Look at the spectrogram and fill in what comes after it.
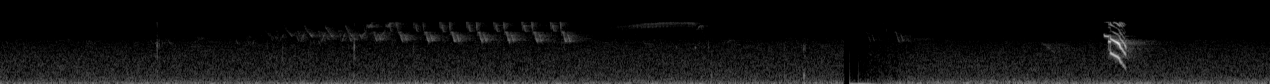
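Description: Birds calling over a steady outdoor hiss: a quick run of high, evenly spaced notes about three seconds in, then, near the end, one much louder, sharp call that sweeps steeply down in pitch.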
